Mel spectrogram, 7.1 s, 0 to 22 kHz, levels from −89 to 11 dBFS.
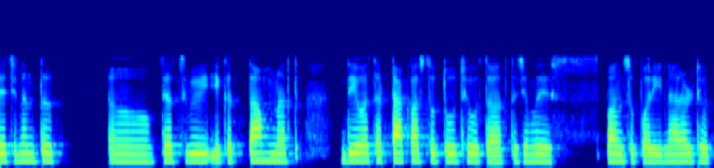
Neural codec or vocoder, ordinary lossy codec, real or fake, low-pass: none; none; real; 5.4 kHz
